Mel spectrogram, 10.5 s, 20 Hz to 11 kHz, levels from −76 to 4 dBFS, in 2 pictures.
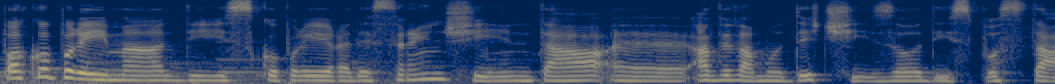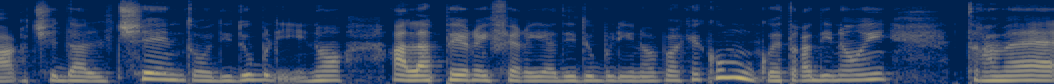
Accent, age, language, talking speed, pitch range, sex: native, 20-39, Italian, 155 wpm, 175-210 Hz, female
